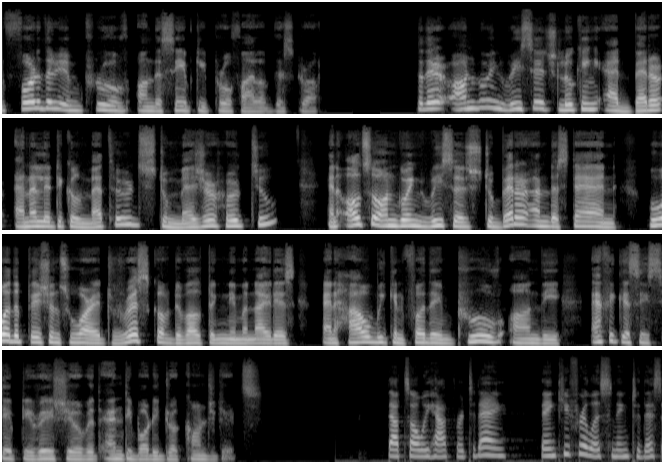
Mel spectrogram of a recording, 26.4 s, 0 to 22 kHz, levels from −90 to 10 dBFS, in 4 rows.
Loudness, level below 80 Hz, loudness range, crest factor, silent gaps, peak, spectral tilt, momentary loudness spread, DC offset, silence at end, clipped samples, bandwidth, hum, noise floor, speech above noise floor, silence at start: -24 LUFS; -66 dBFS; 11 LU; 22 dB; 3.50-3.78 s, 23.07-23.13 s; -2 dBFS; -6 dB/octave; 13 LU; under 0.1%; 0 s; under 0.1%; 15 kHz; none; -89 dBFS; 66 dB; 0 s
